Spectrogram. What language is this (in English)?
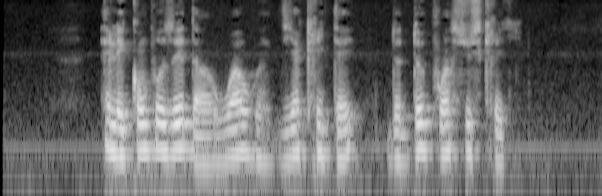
French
